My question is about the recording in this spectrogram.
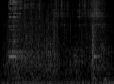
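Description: Dry brown rice poured from a bag into a metal measuring cup, the grains pattering and rattling in a steady stream that slowly thins, with a small clink near the end.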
